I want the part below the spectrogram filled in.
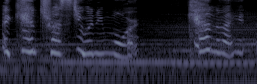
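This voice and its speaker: A woman voicing a gentle, soft-spoken young woman who speaks in a hesitant, pleading way. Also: very high-pitched, normal speed. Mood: hurt pleading. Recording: game audio with music underneath.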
